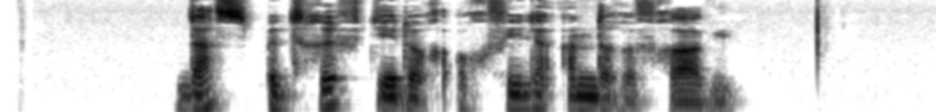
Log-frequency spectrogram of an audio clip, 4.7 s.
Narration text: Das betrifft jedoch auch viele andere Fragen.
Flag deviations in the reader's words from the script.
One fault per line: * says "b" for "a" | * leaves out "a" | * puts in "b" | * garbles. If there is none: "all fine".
all fine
